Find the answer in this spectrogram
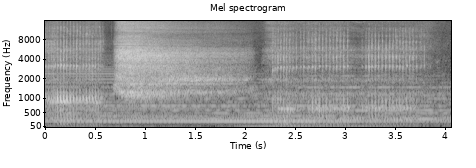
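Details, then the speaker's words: An adult acts out an exaggerated, pig-like snorting snore, shown as the wrong way to imitate snoring: an unconvincing imitation, not a real snore. "make the sound of of what they think a snore sounds like and it's more like a pig oinking or something like that and it's not really how people sound when they snore"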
